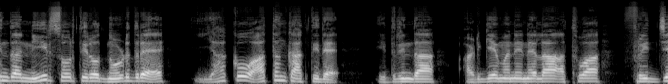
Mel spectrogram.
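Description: Throughout, the speech turns grainy and rough, with noise filling bands instead of MP3-style swirling holes, likely Opus compression, which fits about 24 kbps.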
